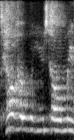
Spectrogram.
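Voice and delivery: insistent shouting. Recounting a phone call with their dad heard in the background: imitating their dad yelling. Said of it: "he's yelling and screaming again".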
